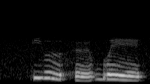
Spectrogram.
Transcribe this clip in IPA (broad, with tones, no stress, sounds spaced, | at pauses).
k j ɯ˥˨ h ø˨˩˦ ɡʷ e˧˩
